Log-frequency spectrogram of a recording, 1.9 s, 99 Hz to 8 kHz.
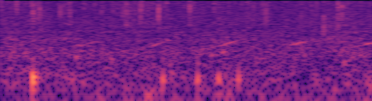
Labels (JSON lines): {"label": "biophony", "recorder": "SoundTrap 500"}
